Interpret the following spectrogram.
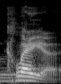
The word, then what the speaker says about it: Clea: Clea.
